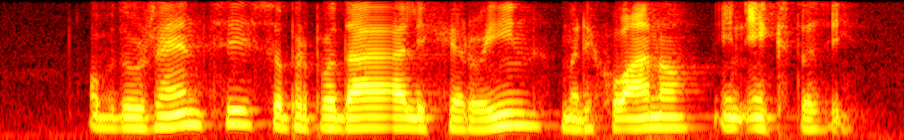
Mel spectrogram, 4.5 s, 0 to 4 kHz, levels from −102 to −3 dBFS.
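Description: At 1.86 s the speech stalls for about 0.1 s, until 1.98 s. This is a short stall from a late packet. The jitter buffer ran dry while waiting, so the receiver extended the last stretch of sound to fill roughly 99 ms, then resumed exactly where it had paused. Nothing is skipped. A sound is held too long, with a faint buzzy, slightly dipped quality, and everything after it arrives about 99 ms later. The band-limited audio, with no content above 4 kHz, fits a narrowband telephone codec such as G.711.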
